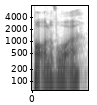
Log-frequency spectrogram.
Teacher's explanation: I still have that thing where I don't pronounce all of the T's, like, the classic British bottle of water.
